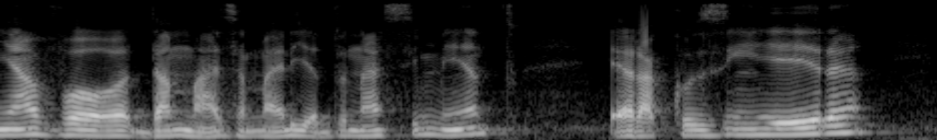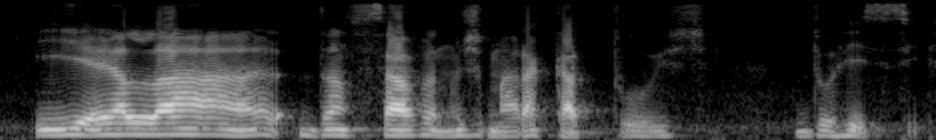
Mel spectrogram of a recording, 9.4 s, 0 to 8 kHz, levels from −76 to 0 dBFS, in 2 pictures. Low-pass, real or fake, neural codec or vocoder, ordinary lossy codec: 7.2 kHz; real; none; none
